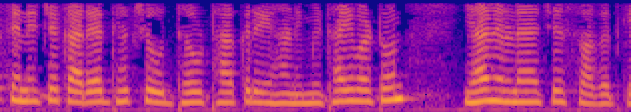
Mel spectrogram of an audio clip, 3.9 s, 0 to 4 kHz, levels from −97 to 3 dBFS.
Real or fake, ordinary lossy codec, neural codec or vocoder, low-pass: real; none; none; 3.6 kHz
